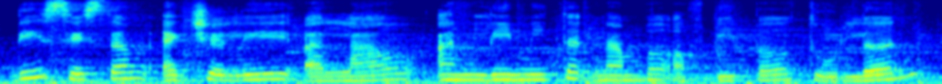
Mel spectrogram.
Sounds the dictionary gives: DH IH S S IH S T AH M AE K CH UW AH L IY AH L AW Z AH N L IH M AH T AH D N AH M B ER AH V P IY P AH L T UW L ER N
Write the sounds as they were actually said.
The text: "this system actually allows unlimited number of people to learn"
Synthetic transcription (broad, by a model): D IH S S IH S T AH M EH K CH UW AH L IY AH L AW AH N L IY M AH T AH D N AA M B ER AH F P IY P AH L T UW L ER N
